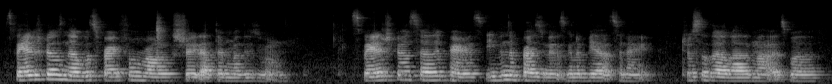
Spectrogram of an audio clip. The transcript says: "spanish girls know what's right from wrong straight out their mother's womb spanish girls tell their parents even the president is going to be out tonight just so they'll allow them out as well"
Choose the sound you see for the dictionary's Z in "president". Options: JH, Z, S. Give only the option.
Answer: Z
